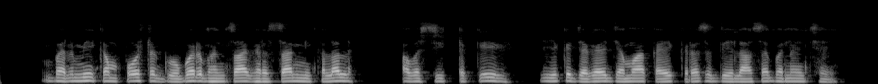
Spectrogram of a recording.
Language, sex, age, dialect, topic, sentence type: Maithili, male, 31-35, Bajjika, agriculture, statement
